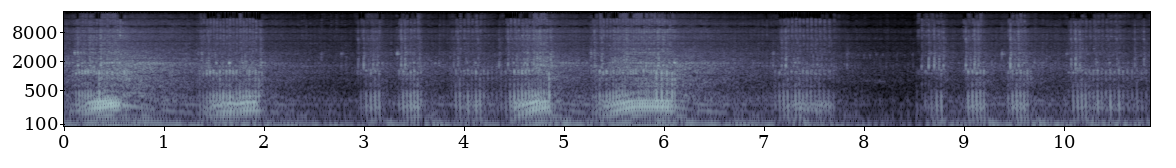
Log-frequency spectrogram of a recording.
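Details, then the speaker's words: 1999 Polaris Sportsman 500 single, first run after a fuel pump replacement on a temporary tank, airbox not yet fitted. The engine surges and sags unevenly instead of holding a steady beat: running rough, and the carburetor needs tweaking. "running not running smooth as I like to see it let me tweak on the carburetor a little bit and get back and see if I can figure this out"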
